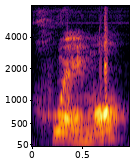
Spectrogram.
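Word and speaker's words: Chełmno: Pomerania, ma anche la regione di Huemo, che si scrive Celm, no, ma si legge Huemo, e in tedesco si chiama Kulm.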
